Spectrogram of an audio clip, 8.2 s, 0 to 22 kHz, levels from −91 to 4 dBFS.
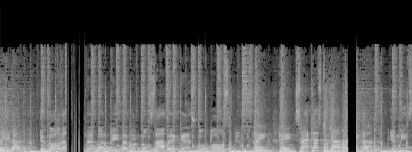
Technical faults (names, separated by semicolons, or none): intermittent contact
